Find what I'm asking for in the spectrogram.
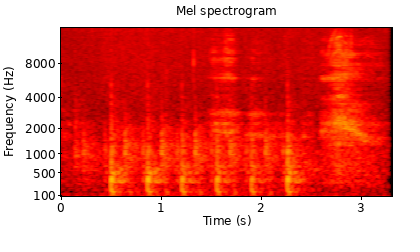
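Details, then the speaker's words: Harrison HS223 mill vertical head: light, sharp clicks about three per second over a quiet hum from play in the key of the gear on the back of the cross shaft; planned fix is making a new quarter-inch key. "that's the player in the key on the gear on the back of this cross shaft here so I think I'm going to make a new key for that"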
